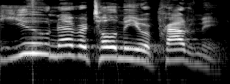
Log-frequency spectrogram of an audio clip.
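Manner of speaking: acted high-pitched yell, thrown out hard. Retelling a fight with a father, imitating own past yelling. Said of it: "So I yelled this".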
